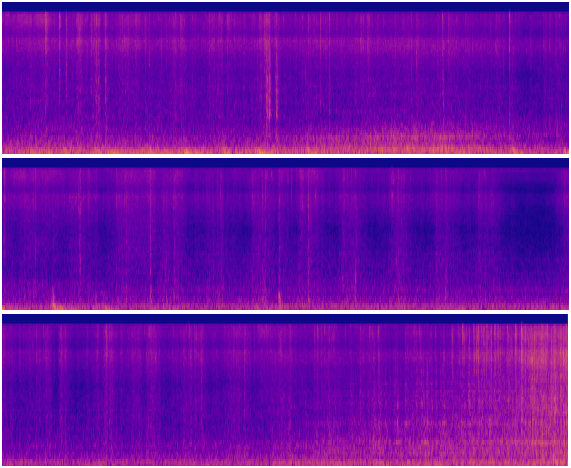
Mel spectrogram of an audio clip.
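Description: Large rotating brushes scrub and thump against a car's body.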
